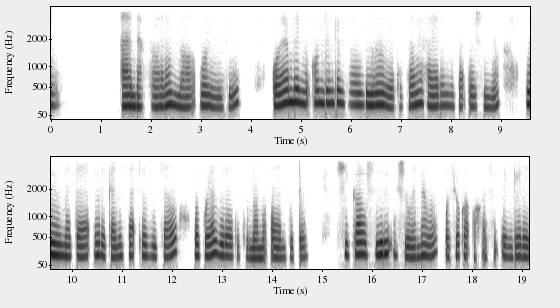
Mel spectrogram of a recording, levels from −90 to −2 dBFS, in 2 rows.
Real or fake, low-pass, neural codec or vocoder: fake; 3.6 kHz; codec, 16 kHz, about 1 kbps, DyCAST, with the encoder's durations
